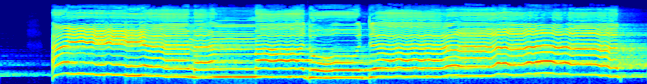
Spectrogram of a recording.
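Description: A boy's voice chanting Quran recitation in a drawn-out melodic style into a microphone. One long held phrase starts about a second in, its pitch rising and falling in ornamented turns, then trails off in echo near the end.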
